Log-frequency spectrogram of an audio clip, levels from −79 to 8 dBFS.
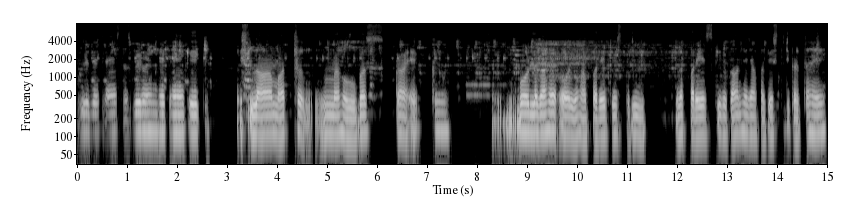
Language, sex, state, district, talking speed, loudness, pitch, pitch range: Hindi, male, Uttar Pradesh, Jyotiba Phule Nagar, 110 wpm, -17 LUFS, 120 Hz, 110-125 Hz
